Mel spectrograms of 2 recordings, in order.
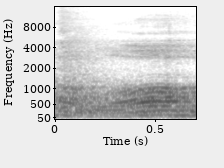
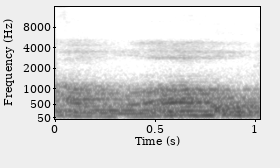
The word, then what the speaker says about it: Allah: kita lihat di sini Allah itu ada tanda panjang. Kalau di Al-Quran Madinah biasanya nggak ada tanda panjang la-nya. Tapi karena mereka sudah memahami bahwa ini bacanya Allah, bukan Allah. Kalau tulisan Indonesia seringkali kan Allah itu A-nya satu belakangnya. Padahal dibacanya itu panjang.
